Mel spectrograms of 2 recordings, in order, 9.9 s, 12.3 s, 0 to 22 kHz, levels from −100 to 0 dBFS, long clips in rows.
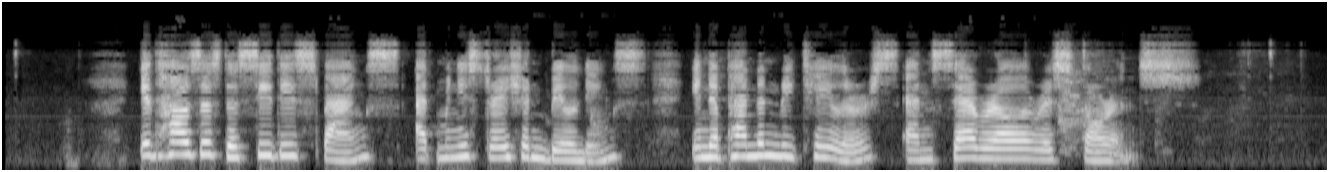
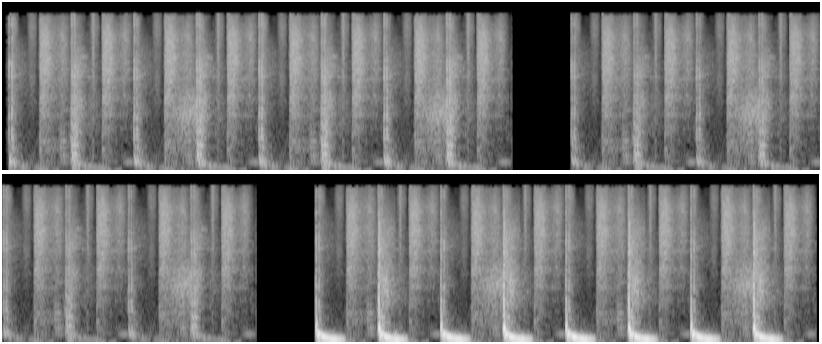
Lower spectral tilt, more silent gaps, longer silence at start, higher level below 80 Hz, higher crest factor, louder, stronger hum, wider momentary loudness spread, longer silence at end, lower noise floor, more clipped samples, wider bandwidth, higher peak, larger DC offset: about the same, -2 dB/octave vs -2.5 dB/octave; second, none vs 3.92-3.96 s; first, 0.8 s vs 0.05 s; second, -64 dBFS vs -28 dBFS; about the same, 18 dB vs 22 dB; first, -17 LUFS vs -20 LUFS; neither; about the same, 7 LU vs 6 LU; first, 0.4 s vs 0 s; first, -57 dBFS vs -51 dBFS; neither; second, 10 kHz vs 17 kHz; about the same, -2 dBFS vs 0 dBFS; neither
